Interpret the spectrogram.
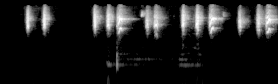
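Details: Yellow-tufted honeyeater at Bomaderry Creek Regional Park, Shoalhaven, gives harsh, scratchy high notes in quick bursts, two to four per second, with short pauses, over a faint low hum.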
